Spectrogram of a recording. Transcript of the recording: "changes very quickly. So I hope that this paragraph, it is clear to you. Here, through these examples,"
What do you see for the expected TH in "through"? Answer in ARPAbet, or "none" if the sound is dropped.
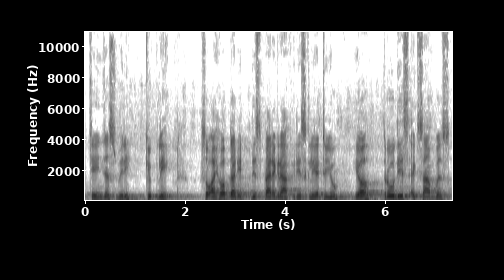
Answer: T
